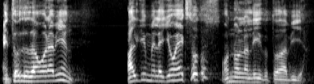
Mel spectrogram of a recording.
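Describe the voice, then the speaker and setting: A man preaching a sermon as pastor, telling stories and acting out the dialogue, rising in pitch and force as he exhorts. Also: a little fast, vocal fry. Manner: animated storytelling, voicing characters in dialogue; rises in pitch and volume when preaching. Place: church sanctuary.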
